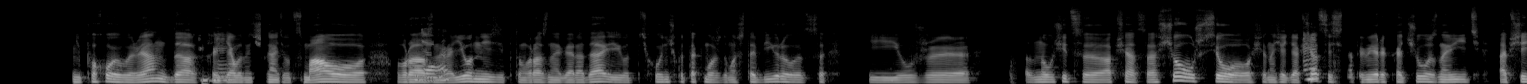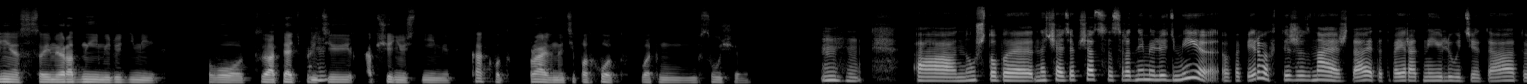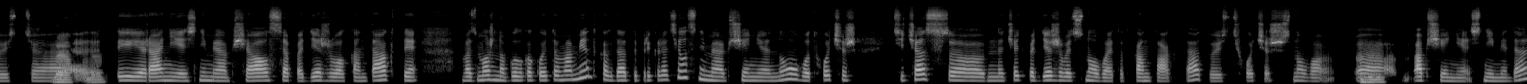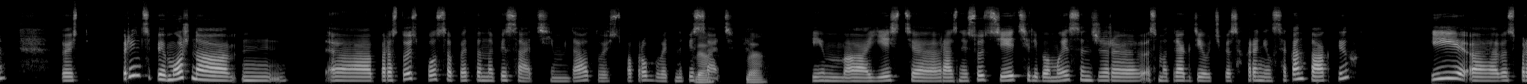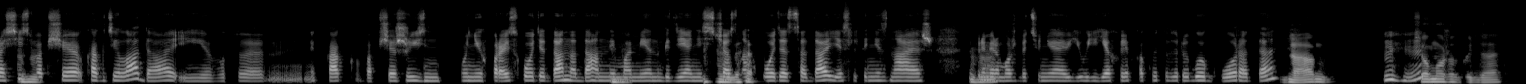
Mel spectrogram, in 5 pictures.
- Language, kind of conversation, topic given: Russian, advice, Почему из‑за выгорания я изолируюсь и избегаю социальных контактов?
- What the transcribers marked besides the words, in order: tapping; grunt; laughing while speaking: "Да"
